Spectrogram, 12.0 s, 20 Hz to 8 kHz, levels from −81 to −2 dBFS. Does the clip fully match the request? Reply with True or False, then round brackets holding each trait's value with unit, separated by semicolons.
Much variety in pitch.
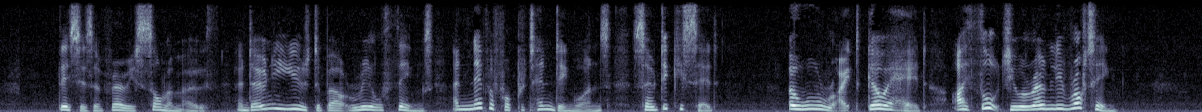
True (9.0 semitones)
